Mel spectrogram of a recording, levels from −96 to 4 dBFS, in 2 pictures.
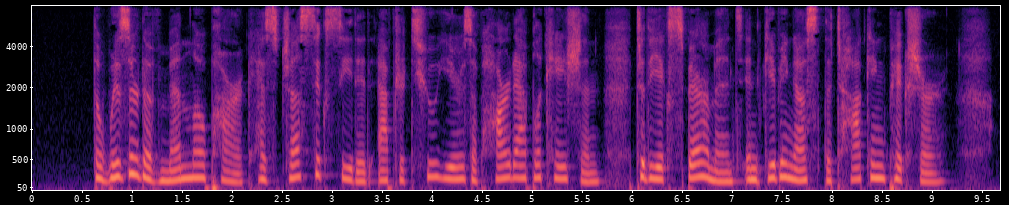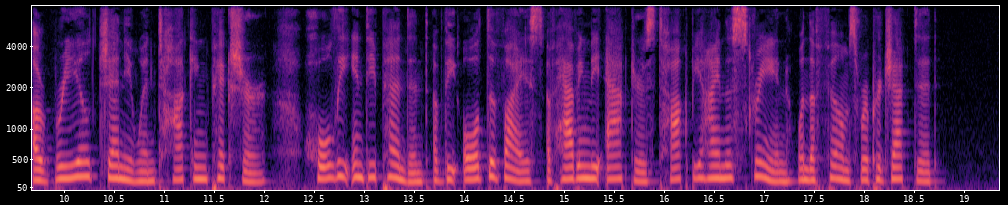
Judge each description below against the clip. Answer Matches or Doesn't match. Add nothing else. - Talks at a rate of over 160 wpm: Doesn't match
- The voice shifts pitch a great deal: Doesn't match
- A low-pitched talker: Doesn't match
